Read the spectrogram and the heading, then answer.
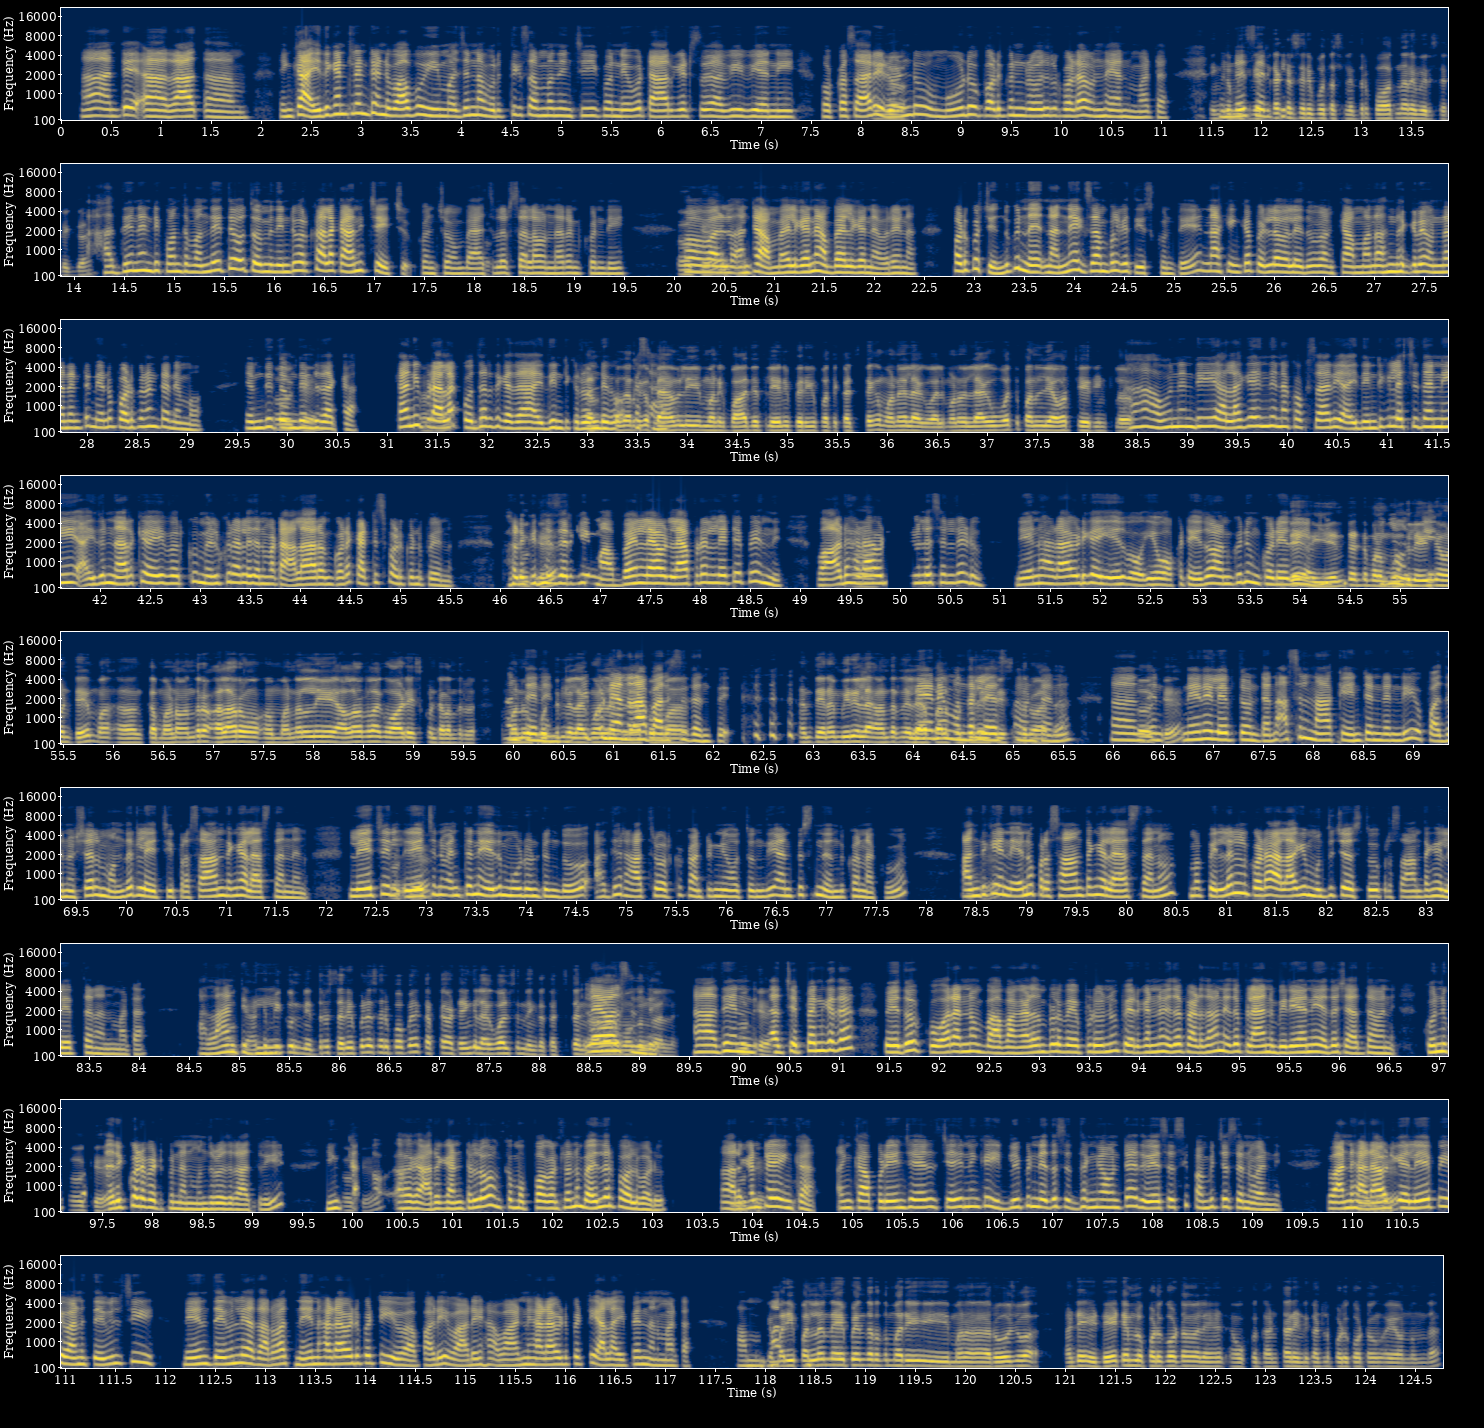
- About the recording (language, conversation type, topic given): Telugu, podcast, హాయిగా, మంచి నిద్రను ప్రతిరోజూ స్థిరంగా వచ్చేలా చేసే అలవాటు మీరు ఎలా ఏర్పరుచుకున్నారు?
- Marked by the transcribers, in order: in English: "టార్గెట్స్"; in English: "బ్యాచిలర్స్"; other background noise; in English: "ఎగ్జాంపుల్‌గా"; giggle; in English: "ఫ్యామిలీ"; giggle; in English: "రెడీగా"; chuckle; in English: "కంటిన్యూ"; in English: "కరెక్ట్‌గా"; in English: "డే టైమ్‌లో"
